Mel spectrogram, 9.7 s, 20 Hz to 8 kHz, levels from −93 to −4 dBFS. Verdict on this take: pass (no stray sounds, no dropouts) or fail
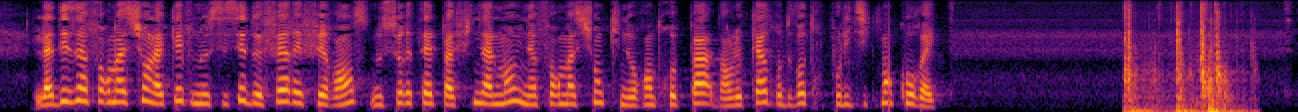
fail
